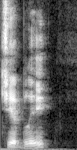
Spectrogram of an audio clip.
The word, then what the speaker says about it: Ghibli: I know it's meant to be pronounced Ghibli, but because they spell it with a G-H, which is always good, Ghibli. – I'm always correcting myself in the wrong direction. – I get it. In Spanish, it's the same, Ghibli.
